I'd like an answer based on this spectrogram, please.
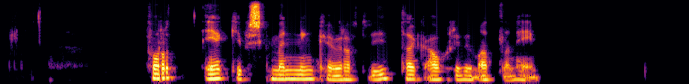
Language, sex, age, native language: Icelandic, male, 30-39, Icelandic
